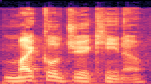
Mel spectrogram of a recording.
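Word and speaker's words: Giacchino: And it's that Mike GCino, is that how you say his name? Michael Jino.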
